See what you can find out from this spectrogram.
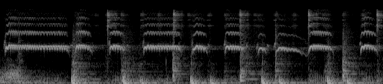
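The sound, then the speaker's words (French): A high, sustained melody played on a whistle rides over a steady samba beat with punchy drum hits, the notes held and briefly broken in a repeating rhythmic pattern, loud with no talking. “dis-moi, dis-moi, comment fais-tu donc pour siffler? Facile, j'en couvre les lèvres et là je dépose un sifflet.”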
